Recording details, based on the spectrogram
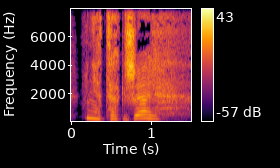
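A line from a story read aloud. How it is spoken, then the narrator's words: Sighing. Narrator (Russian): вздохнула она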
